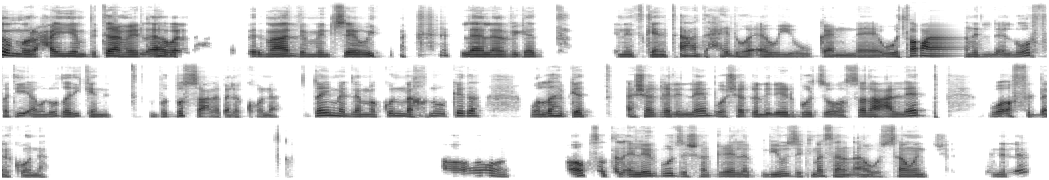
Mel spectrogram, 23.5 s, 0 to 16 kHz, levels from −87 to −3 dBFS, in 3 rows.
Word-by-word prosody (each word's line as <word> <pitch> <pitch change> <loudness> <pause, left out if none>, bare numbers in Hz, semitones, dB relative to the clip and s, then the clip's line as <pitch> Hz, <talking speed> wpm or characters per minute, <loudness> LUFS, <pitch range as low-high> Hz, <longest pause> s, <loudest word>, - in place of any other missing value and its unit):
أم 145 -10 +7
رحيم 140 +3 +4
بتعمل 125 0 +7
القهوة 130 +1 +6
للحاج 125 - -16 0.3
للمعلم 130 0 +6
منشاوي. 120 0 +3 0.6
لا، 125 0 +6
لا، 120 0 +3
بجد 120 0 -2 0.5
كانت 115 - -5
كانت 110 - -4
كانت 110 -4 -1
قعدة 135 0 0
حلوة 130 -5 -3
أوي 115 -2 -3
وكان 100 -1 -5
وطبعًا 140 +6 +4
ال 110 -3 -5
الغرفة 120 - -3
دي 155 -3 -3
أو 110 - -4
الأوضة 125 +1 -3
دي 140 - -3
كانت 105 -6 -6 0.3
بتبص - - -3
على - - -2
بلكونة، - - -8 0.3
دايمًا 165 -3 +4
لما 120 -2 -3
أكون 155 +5 -4
مخنوق 145 +1 -3
كده 155 -1 +1 0.3
والله 150 0 +2
بجد 130 -5 -1 0.3
أشغّل 125 -4 0
اللاب 135 +8 -2
وأشغّل 125 -2 -2
الAirPods 125 0 -2
وأوصّلها 115 +3 +1
على 105 0 +3
اللاب 165 +8 +2 0.5
وأقف - - +1
في - - -9
البلكونة. 95 -2 -6 3.0
آه، 145 0 -3 0.4
أبسط - - +2
ال - - -1 0.2
الAirPods 150 -2 -4
شغالة 115 +1 -3
بmusic 115 +4 -6
مثلًا 120 -5 -3
أو 100 -1 -5
sound - - -9 0.3
شغالة - - -21 0.3
من - - -10
اللاب. - - -6
125 Hz, 145 wpm, -22 LUFS, 115-140 Hz, 3.0 s, أم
